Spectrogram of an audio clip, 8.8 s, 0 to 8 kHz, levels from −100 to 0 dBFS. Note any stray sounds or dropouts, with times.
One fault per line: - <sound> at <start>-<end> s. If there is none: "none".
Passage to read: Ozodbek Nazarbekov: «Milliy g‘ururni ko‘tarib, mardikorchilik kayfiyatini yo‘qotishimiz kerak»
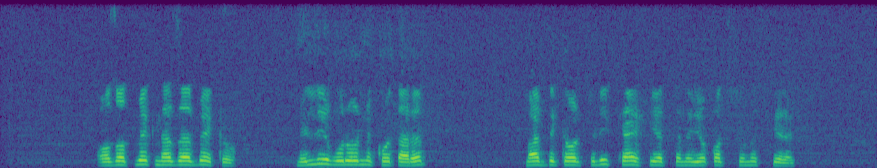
none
